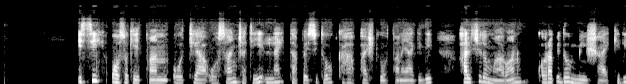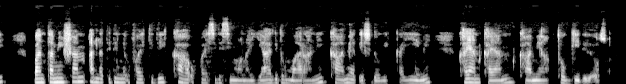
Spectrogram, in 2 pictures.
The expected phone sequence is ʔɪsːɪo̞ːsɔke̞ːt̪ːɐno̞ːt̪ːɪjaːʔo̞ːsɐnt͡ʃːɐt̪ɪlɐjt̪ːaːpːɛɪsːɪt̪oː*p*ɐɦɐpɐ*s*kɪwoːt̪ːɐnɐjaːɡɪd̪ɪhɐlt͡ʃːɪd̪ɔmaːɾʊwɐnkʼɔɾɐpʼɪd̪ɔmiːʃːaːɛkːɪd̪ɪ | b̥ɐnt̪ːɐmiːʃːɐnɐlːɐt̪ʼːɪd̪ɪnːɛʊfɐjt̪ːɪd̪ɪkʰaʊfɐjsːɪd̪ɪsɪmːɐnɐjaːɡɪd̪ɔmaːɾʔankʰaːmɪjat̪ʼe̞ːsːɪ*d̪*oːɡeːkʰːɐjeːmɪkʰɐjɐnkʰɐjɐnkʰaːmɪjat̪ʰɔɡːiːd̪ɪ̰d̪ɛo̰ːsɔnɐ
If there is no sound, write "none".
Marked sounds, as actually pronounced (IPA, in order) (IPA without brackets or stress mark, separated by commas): k, ʃ, d̪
